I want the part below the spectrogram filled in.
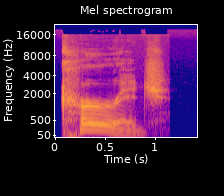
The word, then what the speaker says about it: courage: Make sure you get that R in there. Courage. And then there's a schwa sound after the R.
